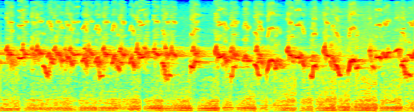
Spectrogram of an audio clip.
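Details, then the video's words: Long, rapid, continuous song from a yellow-vented bulbul, played to stimulate other bulbuls to sing. Chattering, liquid notes with frequent upward flicks run unbroken, with a steady low hum underneath. "TERUCk gacor ropel panjang buat pancingan terucu biar bunyi"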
